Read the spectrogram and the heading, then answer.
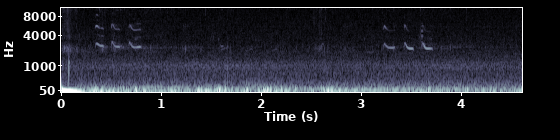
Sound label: Greenshank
